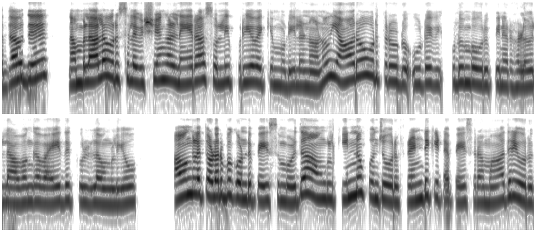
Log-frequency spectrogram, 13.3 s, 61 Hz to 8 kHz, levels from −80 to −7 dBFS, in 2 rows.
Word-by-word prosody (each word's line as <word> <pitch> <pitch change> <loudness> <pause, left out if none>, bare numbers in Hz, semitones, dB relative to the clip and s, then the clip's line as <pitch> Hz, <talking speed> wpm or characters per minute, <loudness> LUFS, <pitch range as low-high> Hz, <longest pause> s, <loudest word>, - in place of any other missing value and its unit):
அதாவது, 255 +6 +3 0.5
நம்மளால 250 +6 +6
ஒரு 285 - 0
சில 265 -3 0
விஷயங்கள் 265 +1 +4
நேரா 240 +3 +3
சொல்லி 240 +1 -2
புரிய 240 +1 -2
வைக்க 230 0 -5
முடியலனாலு, 205 +2 -4 0.2
யாரோ 275 +6 +1
ஒருத்தரரோட 255 -6 -4
உதவி, 225 -1 -5 0.2
குடும்ப 235 0 -3
உறுப்பினர்களோ, 205 -2 -5
இல்ல 205 0 -4
அவங்க 205 +1 -4
வயதுக்கு 205 +2 -3
உள்ளவங்களையோ, 190 0 -3 0.6
அவங்கள 290 +3 +5
தொடர்பு 260 +1 +4
கொண்டு 230 -1 +1
பேசும் 215 0 0
பொழுது, 205 +8 0
அவுங்களுக்கு 235 -2 -2
இன்னும் 290 +2 +2
கொஞ்ச, 235 -2 -2
ஒரு 205 -1 -3
பிரெண்ட் 230 +5 +2
கிட்ட 245 -3 -2
பேசுற 205 0 -4 0.2
மாதிரி 230 +6 -1
ஒரு, 200 -1 -4
230 Hz, 150 wpm, -21 LUFS, 205-255 Hz, 0.6 s, நம்மளால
